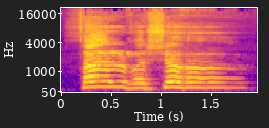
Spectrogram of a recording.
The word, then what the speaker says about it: सर्वशः: सर्वशः। हाँ, विसर्ग है तो उसको कहीं पर भी चोट आनी है। सर्वशः के बाद में ह विसर्ग का उच्चारण।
